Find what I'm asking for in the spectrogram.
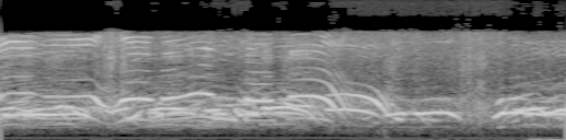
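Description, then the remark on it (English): A large crowd gathered outside a hospital in Taiwan during the SARS outbreak, where workers and patients were quarantined, as a show of public support. Many voices shout and call over one another in a loud, continuous wash of babble that barely dips for the whole stretch. “Crowds gathered out front.”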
